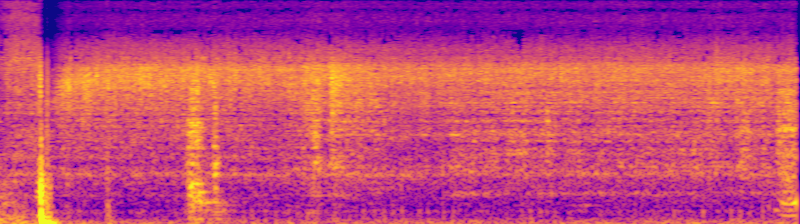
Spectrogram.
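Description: Butter sizzles and crackles in a hot pan with potato hash and steak, opening with a sharp clatter followed by a steady, fairly quiet frying hiss.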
